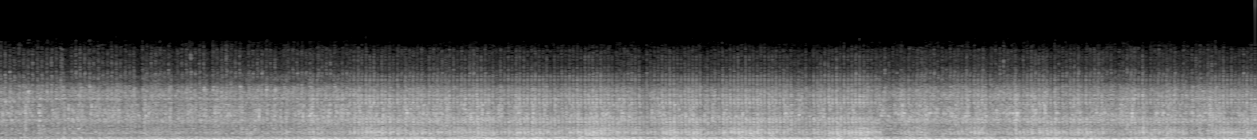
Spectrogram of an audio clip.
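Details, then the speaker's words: Frogeye Sprite engine warming at idle after tuning and a new coil fitted to cure a misfire: steady, even low idle with no stumble or skipped beats; misfire appears cured, running cleanly. "that sounds happy well we've battled the frog eye we've done a bit of tuning on the engine we put a new coil on it was that it had a misfire it seems to have cured that"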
